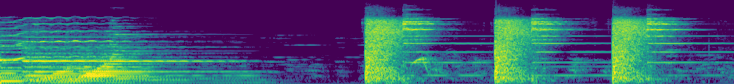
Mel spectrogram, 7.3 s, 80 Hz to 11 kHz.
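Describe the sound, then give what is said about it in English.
Three sharp metallic clangs of shooting gallery ducks being knocked over, spaced about a second apart, each ringing out and fading, following a sustained ringing metallic tone; 18 of 20 ducks were knocked over. “Well, I knocked over 18 out of 20 ducks.”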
